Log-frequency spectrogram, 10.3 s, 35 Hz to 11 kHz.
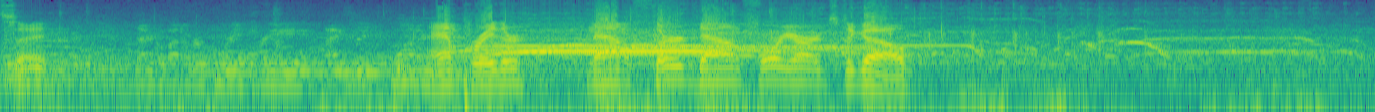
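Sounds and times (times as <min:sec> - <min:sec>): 
speech: 0:00.0 - 0:07.0
large American football crowd screaming and roaring at a championship game: 0:03.1 - 0:10.2.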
